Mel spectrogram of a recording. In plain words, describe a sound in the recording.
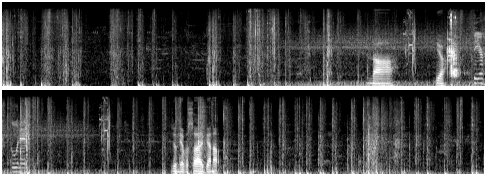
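Footsteps run quickly over hard ground and up stairs.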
